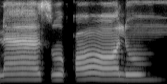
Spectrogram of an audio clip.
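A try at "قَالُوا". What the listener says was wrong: Ayo qafnya coba lagi sekali lagi ditebalkan.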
